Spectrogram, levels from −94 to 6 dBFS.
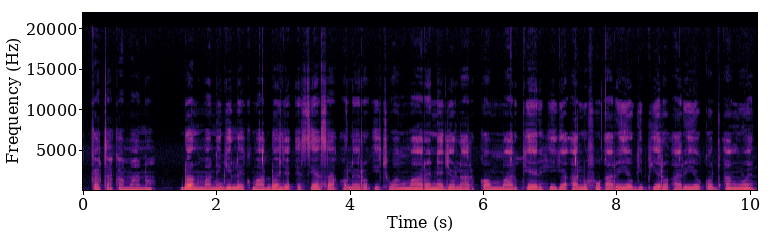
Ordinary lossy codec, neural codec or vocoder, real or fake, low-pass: none; none; real; none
